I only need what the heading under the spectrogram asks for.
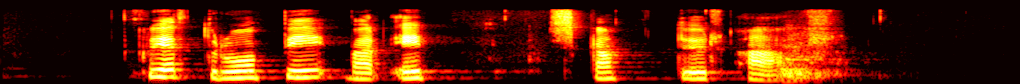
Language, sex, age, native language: Icelandic, female, 70-79, Icelandic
